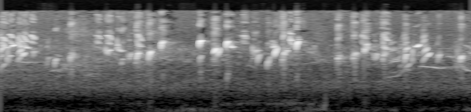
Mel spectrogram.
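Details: European goldfinches calling as a group to encourage a male to sing. Scattered sharp chirps and quick trills follow one another irregularly, with a thin, drawn-out whistle near the end.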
